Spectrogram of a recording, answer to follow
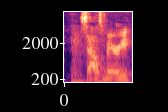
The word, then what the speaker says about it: Salisbury: great to know eat my point is Salisbury Salsbury yep that I have a some ground up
